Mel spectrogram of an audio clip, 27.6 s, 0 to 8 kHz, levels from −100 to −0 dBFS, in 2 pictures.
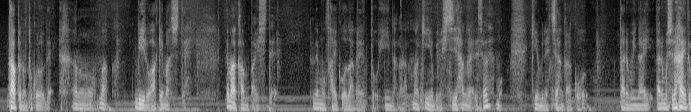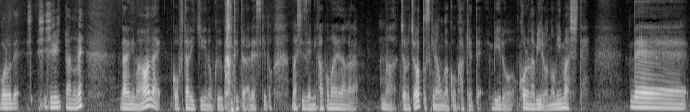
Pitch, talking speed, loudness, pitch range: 100 Hz, 350 characters per minute, -27 LUFS, 90-115 Hz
